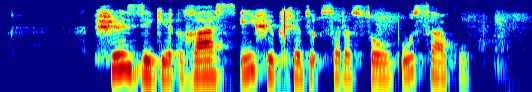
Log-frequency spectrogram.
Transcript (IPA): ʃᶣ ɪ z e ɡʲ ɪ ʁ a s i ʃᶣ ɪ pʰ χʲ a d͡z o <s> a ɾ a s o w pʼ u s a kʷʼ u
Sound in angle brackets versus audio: correct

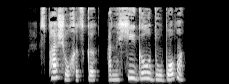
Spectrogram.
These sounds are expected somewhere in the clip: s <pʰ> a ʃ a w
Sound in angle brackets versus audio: correct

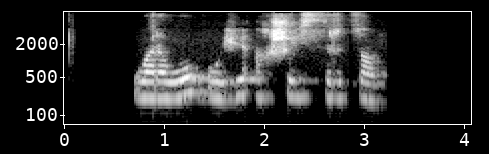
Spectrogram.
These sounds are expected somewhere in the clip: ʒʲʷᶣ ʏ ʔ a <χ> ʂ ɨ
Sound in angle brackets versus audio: correct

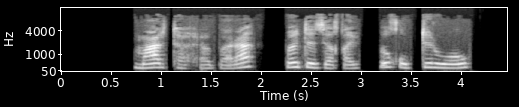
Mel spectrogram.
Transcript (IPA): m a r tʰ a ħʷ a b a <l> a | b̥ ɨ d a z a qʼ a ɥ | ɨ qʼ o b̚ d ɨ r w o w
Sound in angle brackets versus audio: incorrect: ɾ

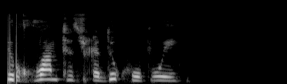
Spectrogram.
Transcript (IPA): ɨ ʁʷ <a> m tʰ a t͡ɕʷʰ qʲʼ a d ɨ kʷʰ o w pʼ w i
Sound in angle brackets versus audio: correct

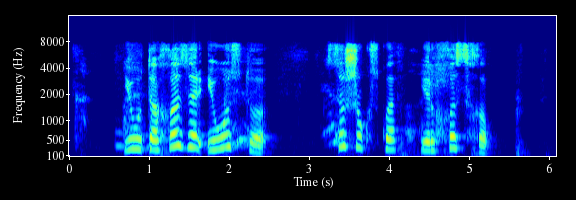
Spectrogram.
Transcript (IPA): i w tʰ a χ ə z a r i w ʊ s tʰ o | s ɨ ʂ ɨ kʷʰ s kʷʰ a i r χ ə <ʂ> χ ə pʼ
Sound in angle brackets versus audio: incorrect: s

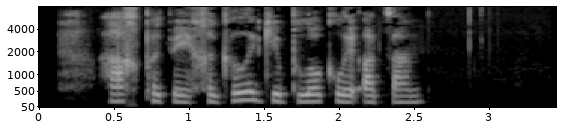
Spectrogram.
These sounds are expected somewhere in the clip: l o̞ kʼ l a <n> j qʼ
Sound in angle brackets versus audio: incorrect: none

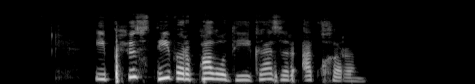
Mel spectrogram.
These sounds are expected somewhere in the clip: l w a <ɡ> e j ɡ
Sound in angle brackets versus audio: incorrect: d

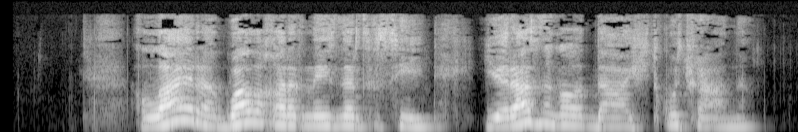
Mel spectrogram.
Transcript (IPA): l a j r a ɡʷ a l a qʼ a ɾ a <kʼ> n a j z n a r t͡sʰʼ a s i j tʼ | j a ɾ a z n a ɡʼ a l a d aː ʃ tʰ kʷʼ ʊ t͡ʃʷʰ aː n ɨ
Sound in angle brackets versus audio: correct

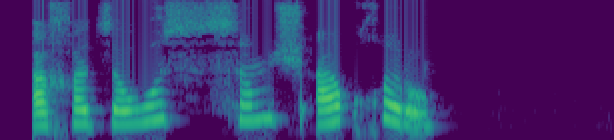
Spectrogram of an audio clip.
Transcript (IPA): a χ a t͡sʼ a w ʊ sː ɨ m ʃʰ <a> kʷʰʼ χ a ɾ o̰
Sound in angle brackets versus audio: correct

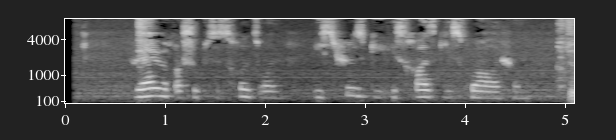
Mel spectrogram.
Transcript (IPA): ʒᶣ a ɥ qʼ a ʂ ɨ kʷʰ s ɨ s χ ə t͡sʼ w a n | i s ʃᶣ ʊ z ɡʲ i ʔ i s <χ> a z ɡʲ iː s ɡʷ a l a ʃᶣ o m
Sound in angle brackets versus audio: correct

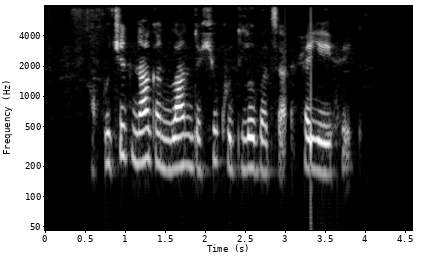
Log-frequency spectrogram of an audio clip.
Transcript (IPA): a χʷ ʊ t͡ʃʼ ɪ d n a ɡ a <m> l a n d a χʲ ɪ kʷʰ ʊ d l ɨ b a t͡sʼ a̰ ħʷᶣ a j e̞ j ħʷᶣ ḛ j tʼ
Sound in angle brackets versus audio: incorrect: n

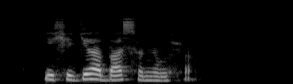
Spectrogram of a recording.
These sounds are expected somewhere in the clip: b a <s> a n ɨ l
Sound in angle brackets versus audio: correct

